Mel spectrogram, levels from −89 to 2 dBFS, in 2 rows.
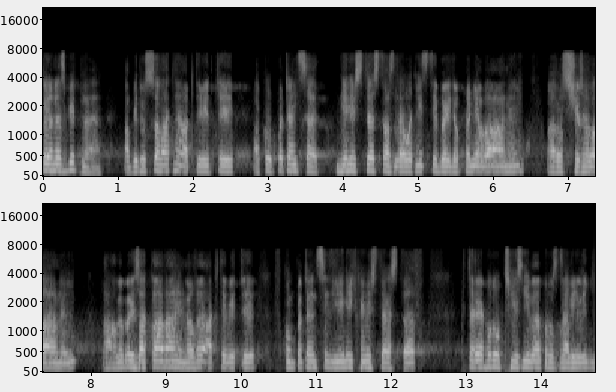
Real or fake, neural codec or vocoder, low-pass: fake; codec, 16 kHz, 1 kbps, FreqCodec, smaller model; 7.2 kHz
